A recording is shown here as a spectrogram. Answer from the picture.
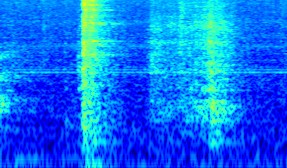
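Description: Parts being handled on a workbench: one short knock about two-thirds of a second in, with faint handling noise around it.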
